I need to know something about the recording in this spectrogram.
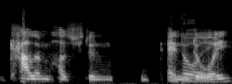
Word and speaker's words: Callum Hudson-Odoi: Again, the young Chelsea player who Bayern Munich have been interested in, is it Callum Hudson-Odoi? Yes, it is. Okay. Yeah. First time I pronounced that correctly, so I'm very happy with that, by the way.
